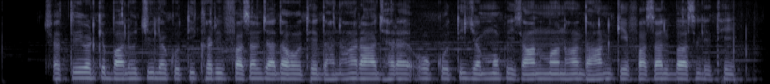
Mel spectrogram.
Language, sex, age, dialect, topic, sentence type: Chhattisgarhi, male, 18-24, Western/Budati/Khatahi, agriculture, statement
